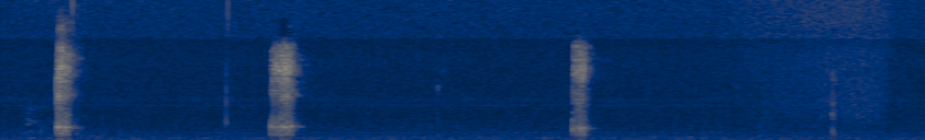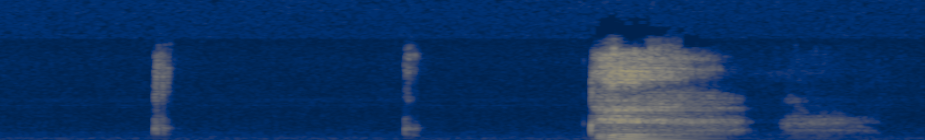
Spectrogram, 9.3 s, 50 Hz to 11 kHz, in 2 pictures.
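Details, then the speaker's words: Physician's imitation of an obstructive sleep apnea event: snoring, then a near-silent breathing pause with faint clicks as the throat closes, at least 10 seconds by definition, ending in a loud voiced recovery gasp. "if I'm snoring and I and stop breathing and that's that's the throat closing it's a 10-second event by definition for sleep apnea"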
